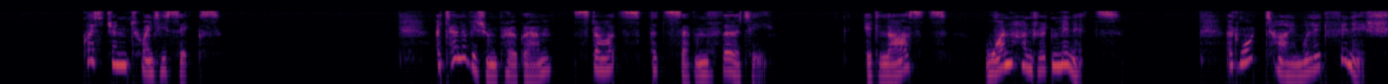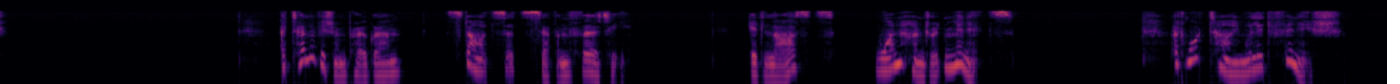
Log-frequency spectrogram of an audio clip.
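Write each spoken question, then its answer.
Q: It lasts 100 minutes. At what time will it finish?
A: 9:10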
